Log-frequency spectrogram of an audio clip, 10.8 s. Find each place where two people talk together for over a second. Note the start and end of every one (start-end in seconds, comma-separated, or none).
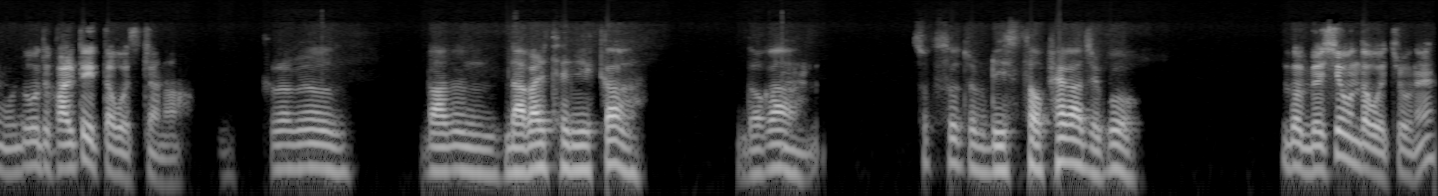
none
